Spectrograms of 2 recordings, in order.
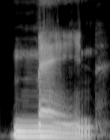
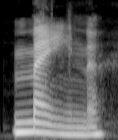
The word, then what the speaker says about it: Maine: it yeah I mean it's the same way that we say main right just like Main Street or the main point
